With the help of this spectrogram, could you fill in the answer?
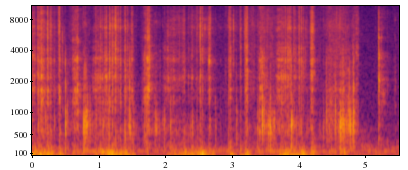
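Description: A metal blade cuts and scrapes a solid, palm-sized block of dry, recycled, flaky purple-grey soap held in the hand. Dense, dry crackling scrapes and crunches continue throughout, with brief bright clicks and a low rumble underneath as crumbling pieces fall away.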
